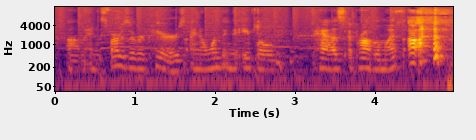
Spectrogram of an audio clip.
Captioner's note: laughs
